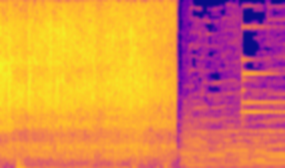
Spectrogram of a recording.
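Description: Thin potato slices sizzling as they deep-fry in hot oil, cut off abruptly a little over a second in. Music with long held notes takes over.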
